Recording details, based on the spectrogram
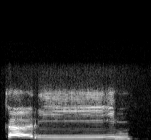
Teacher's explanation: mim dekat hujung ni kita akan matikan bunyi huruf mim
